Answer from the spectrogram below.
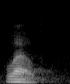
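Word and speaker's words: lev (לב): Now, the word heart in the Old Testament scripture is the Hebrew word lev, but it's pronounced L-E-H-V, lev.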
